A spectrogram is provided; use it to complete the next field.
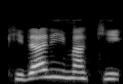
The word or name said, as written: hidarimaki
